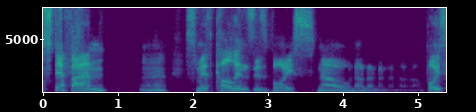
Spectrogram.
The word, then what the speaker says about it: Stefan: I love how I keep saying his first name wrong every single time. Every single fucking time. I can see it says Stefan, and I'm still saying Stephen.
